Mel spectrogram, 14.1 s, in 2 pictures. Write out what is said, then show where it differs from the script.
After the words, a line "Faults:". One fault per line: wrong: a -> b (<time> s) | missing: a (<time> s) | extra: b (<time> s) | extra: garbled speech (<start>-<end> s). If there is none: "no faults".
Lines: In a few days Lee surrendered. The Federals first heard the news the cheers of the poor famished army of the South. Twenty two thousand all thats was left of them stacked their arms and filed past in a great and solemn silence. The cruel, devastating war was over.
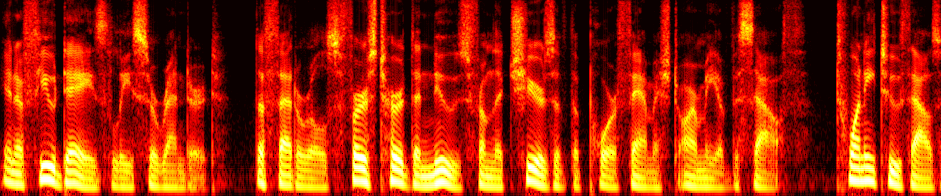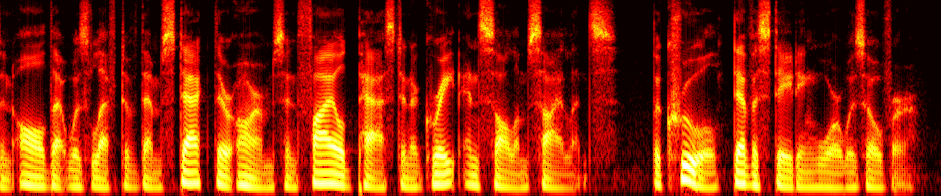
In a few days Lee surrendered. The Federals first heard the news from the cheers of the poor famished army of the South. Twenty two thousand all that was left of them stacked their arms and filed past in a great and solemn silence. The cruel, devastating war was over.
Faults:
extra: from (3.5 s)
wrong: thats -> that (7.4 s)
